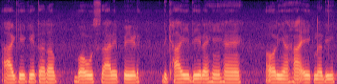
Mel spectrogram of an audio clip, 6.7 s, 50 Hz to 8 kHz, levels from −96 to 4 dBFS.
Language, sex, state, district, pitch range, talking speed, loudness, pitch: Hindi, male, Bihar, Kaimur, 120-130 Hz, 125 wpm, -14 LUFS, 125 Hz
